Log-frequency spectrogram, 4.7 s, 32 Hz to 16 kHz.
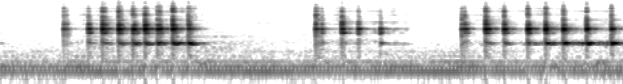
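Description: A hollow bamboo tube with a ridged, slatted section, held in hands with long red nails, is struck and scraped with a round-headed wooden stick mallet. It gives 21 quick, dry, hollow clicks in three bursts, each with a woody tone near 1.9 kHz, a lower tone around 650 Hz, and bright edges that stop almost at once.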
